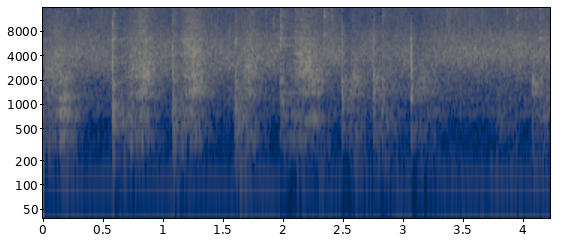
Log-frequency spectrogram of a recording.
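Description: Wine and clam-juice sauce sizzling steadily in a sauté pan as it reduces, with several sharp clicks and scrapes of a metal spoon and fork as mushrooms and shallots are lifted out of the pan.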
